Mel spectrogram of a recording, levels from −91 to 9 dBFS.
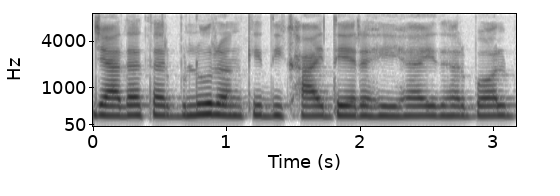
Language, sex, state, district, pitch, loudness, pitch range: Hindi, female, Jharkhand, Palamu, 220 Hz, -15 LUFS, 215-225 Hz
